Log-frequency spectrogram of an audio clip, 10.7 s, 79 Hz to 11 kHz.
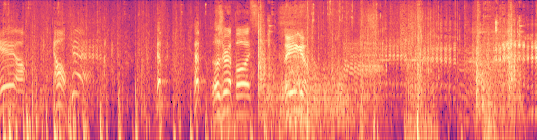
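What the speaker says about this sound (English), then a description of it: "Fine sheep." Sheep bleat in the Red Dead Redemption 2 video game, mixed with horse hoof clip-clops, under steady talk from people nearby.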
